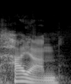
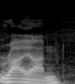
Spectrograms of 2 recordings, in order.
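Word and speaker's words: Rayan: It is Hyan, not Ryan.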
